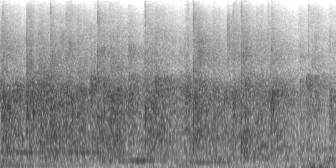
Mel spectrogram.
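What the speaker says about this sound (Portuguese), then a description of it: "Será que você pode aplaudir o Senhor nessa noite?" A church congregation claps steadily through a Sunday worship service, a dense, continuous wash of hands with faint musical tones running underneath.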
